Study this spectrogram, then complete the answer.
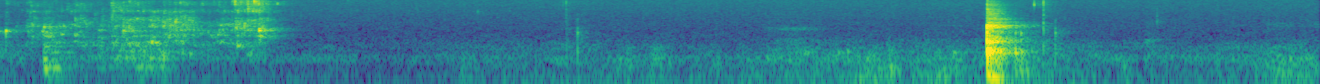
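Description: Two cups of water are poured into a Ninja Foodi pot: a short, soft splashing pour at the start, then quiet, and later a single sharp clunk.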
